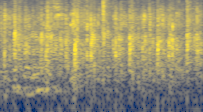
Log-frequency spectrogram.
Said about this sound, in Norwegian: Det er helt enig. Det syns jeg vi skal klappe litt for.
